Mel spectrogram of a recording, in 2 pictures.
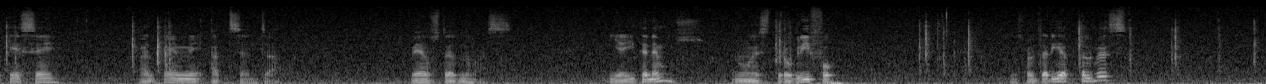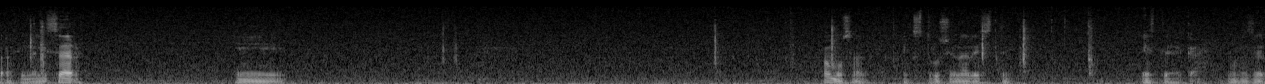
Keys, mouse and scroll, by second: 0.7 e, 0.8 s, 1.6 click, 2.3 alt+m, 2.8 alt+click, 3.3-3.7 alt+scroll down 1, 3.7-5.2 drag, 5.3 scroll down 1, 5.8-7.3 drag, 7.3 scroll down 1, 7.5 click, 8.8 alt+Tab, 10.3 alt+Tab, 10.6 alt+shift+middle click, 11.3 shift+scroll up 2, 11.6-13.1 shift+middle drag, 13.7 ctrl+r, 17.9 Escape, 20.8 shift+middle click, 21.6 shift+scroll up 1, 21.9 shift+middle click, 22.0 shift+right click, 23.2 a, 24.0 alt+shift+right click.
